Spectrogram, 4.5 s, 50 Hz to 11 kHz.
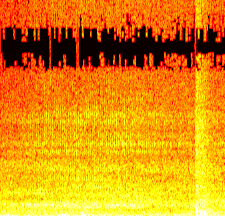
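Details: Ford Fiesta 1.4 TDCi diesel, 2006/2007, after engine rebuild for oil burning and smoke, before a short road test; steady even idle clatter with one short bump near the end; a healthy idle.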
